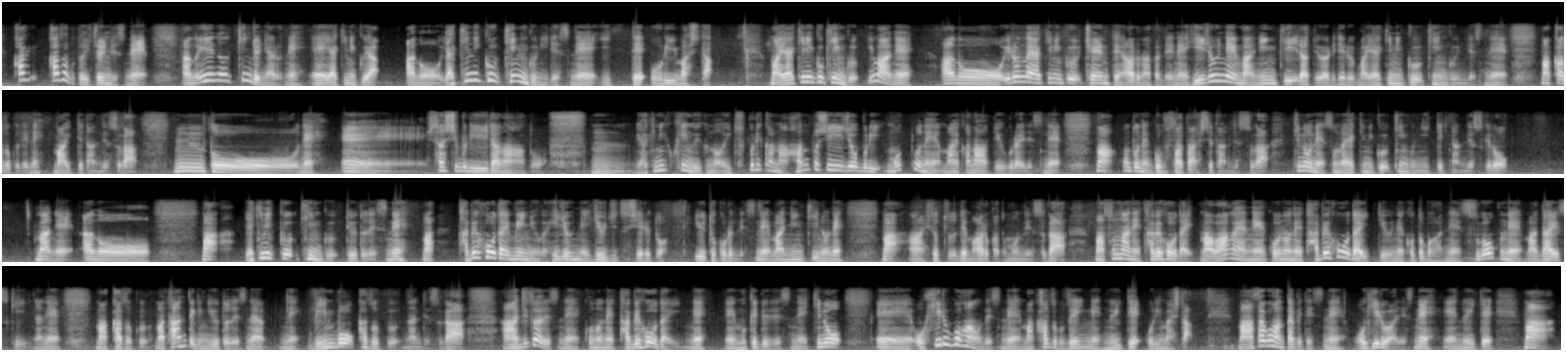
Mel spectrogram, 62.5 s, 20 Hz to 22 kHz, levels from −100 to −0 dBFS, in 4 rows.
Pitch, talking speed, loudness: 155 Hz, 405 characters per minute, -20 LUFS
